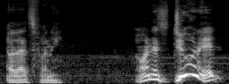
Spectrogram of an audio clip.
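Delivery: usual speaking voice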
